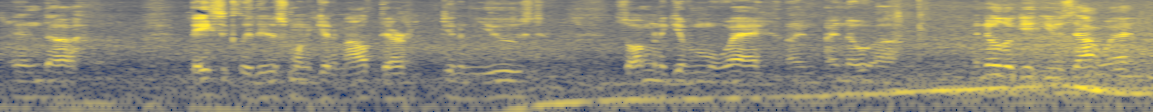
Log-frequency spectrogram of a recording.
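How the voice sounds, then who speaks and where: Loud background noise fills the recording. A man talks over it at a fairly quick pace. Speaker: concrete contractor. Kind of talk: tutorial. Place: garden. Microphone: phone near.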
